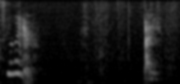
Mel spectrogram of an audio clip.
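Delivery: tearful voice, crying while talking. Saying goodbye to viewers, crying while talking. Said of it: "before I keep crying some more".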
